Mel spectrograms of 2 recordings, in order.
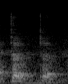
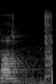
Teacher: Es una P más explosiva y más dura que la del español, que la nuestra es P, P.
